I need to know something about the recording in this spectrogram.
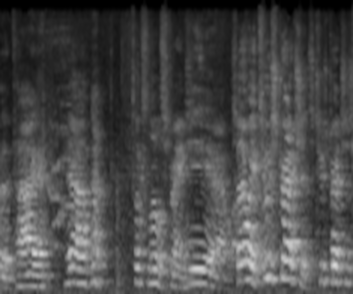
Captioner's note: chuckles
